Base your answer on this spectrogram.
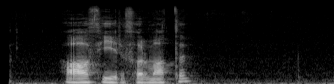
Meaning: definite singular of A4-format
- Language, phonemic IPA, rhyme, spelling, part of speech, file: Norwegian Bokmål, /ˈɑːfiːrəfɔrmɑːtə/, -ɑːtə, A4-formatet, noun, NB - Pronunciation of Norwegian Bokmål «A4-formatet».ogg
